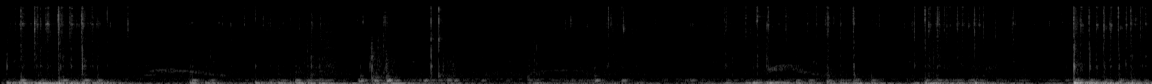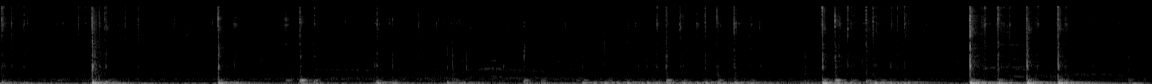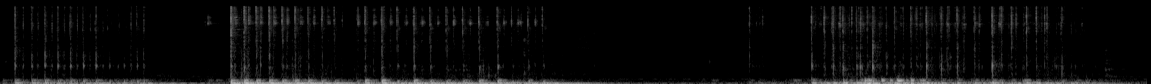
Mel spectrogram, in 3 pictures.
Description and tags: Typing On Keyboard
Typing on an Apple keyboard.
apple, buttons, clicking, computer, keyboard, keys, mouse, typing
